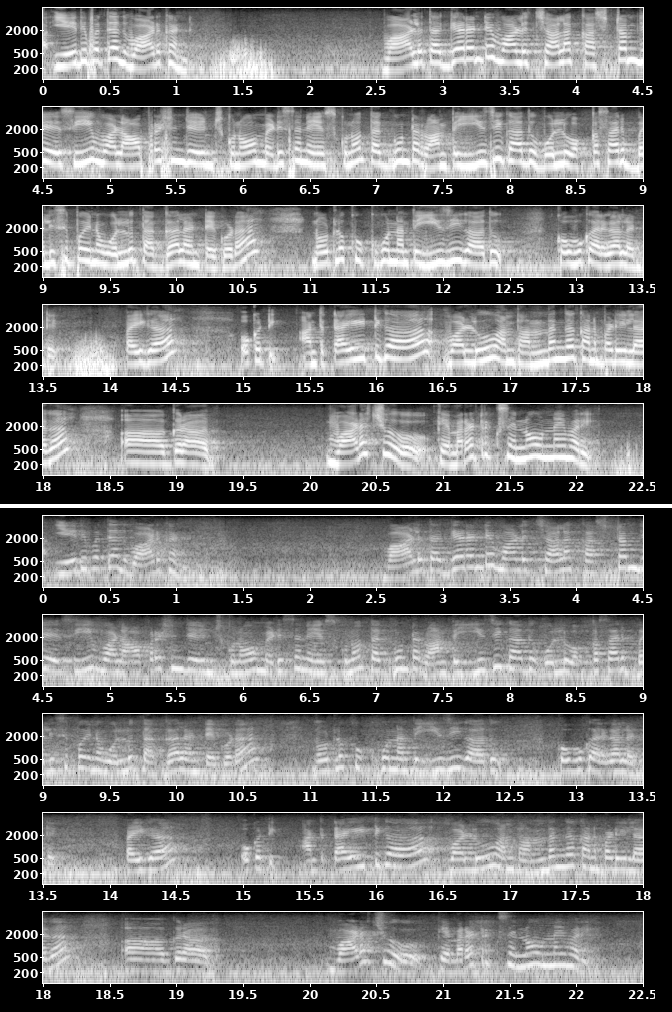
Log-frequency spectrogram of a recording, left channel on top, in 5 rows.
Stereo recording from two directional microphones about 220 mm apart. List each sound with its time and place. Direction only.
0.1 s a woman's voice: 45° left (ahead or behind)
2.6 s a woman's voice: 45° left (ahead or behind)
